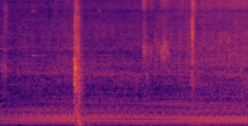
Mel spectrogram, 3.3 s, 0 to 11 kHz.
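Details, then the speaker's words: 2005 Hyundai Accent, 153,897 km, first start after backyard MIG-welded exhaust repair replacing a broken flex pipe; uneven puffing tick at idle, about four a second, over low engine hum; still sounds leaky, leak felt further down from the clamp/flex joint. "see if this old accent is gonna sound okay I would have gotten the clock 153 897. and uh powering up oh does it sound leaky"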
